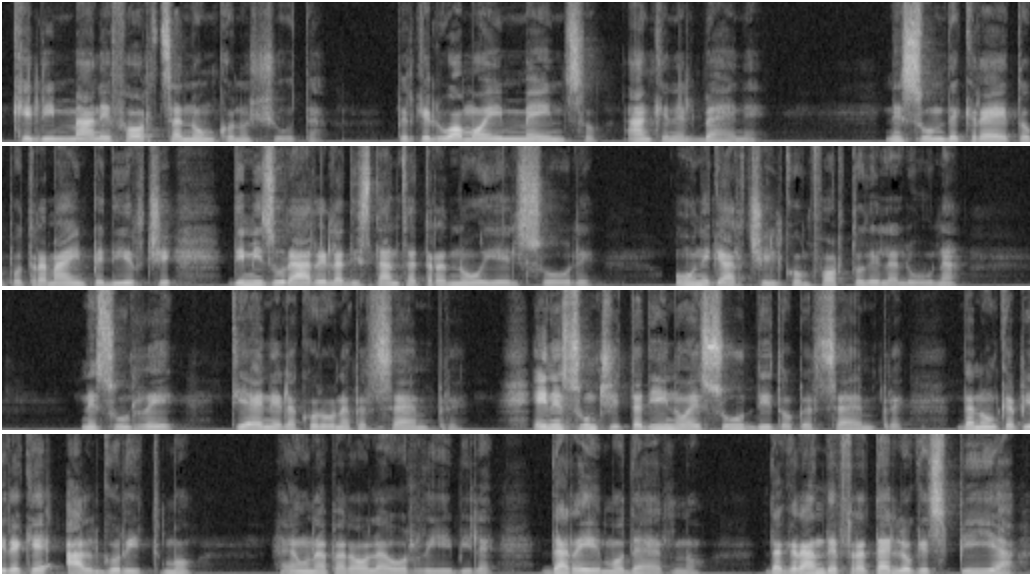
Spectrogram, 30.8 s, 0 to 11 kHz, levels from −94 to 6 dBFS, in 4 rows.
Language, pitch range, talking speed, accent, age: Italian, 120-150 Hz, 125 wpm, native, 50-69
